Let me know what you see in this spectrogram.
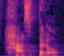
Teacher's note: Hospital, hospital, 64, hospital, como áspero, pero con H, hospital. T como R también, T como R suave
